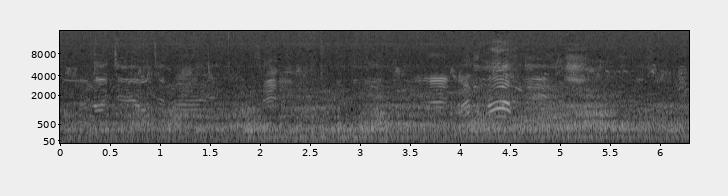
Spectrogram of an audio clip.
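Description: Open-air ambience: birds chirping in quick repeated calls over a low steady drone, with faint distant voices.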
